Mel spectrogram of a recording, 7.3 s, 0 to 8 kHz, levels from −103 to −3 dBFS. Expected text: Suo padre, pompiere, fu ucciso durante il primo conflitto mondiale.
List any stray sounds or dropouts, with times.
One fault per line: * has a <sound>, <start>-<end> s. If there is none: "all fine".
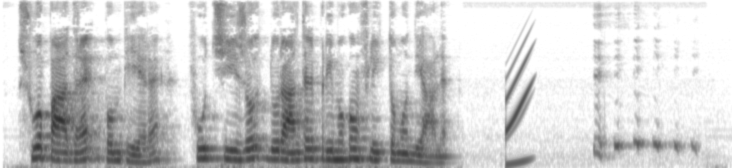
* has a chirp, 5.0-5.4 s
* has a laugh, 5.9-7.0 s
